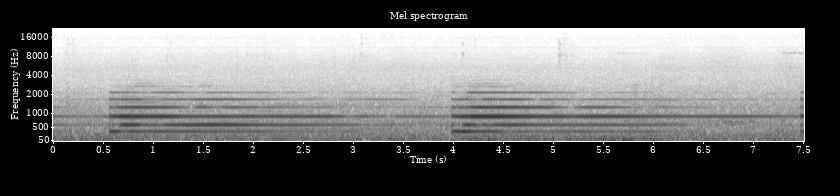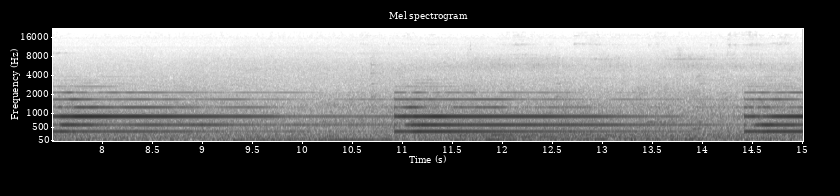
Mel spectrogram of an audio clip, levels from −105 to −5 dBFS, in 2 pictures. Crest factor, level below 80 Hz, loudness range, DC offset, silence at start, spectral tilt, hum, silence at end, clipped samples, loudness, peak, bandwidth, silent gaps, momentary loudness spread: 16 dB; -48 dBFS; 4 LU; under 0.1%; 0 s; -8 dB/octave; none; 0 s; under 0.1%; -34 LUFS; -18 dBFS; 8.8 kHz; none; 16 LU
